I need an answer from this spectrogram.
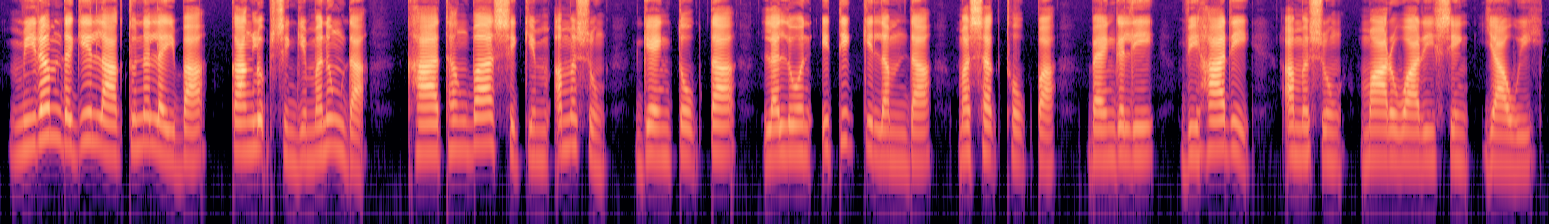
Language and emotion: Manipuri, neutral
